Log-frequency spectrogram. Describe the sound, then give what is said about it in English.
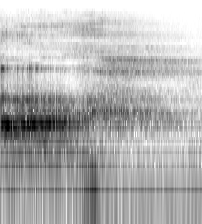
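A strained, throaty grunt with a short tonal push at the start, like a stifled burp that never comes, fading into a breathy exhale over about a second and a half. “I was going to try and make a tiny little burp, but it didn't happen, and it just sounded like I was birthing something.”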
